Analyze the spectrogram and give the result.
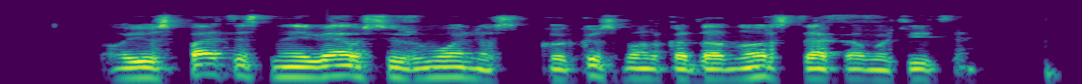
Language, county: Lithuanian, Šiauliai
